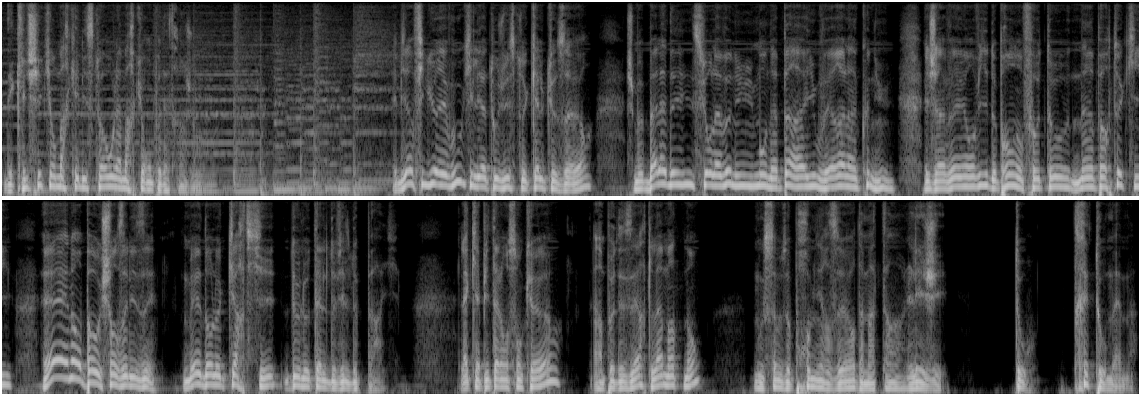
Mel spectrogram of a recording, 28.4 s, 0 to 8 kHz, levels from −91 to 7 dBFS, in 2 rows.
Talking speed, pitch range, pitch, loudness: 165 wpm, 95-150 Hz, 125 Hz, -22 LUFS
